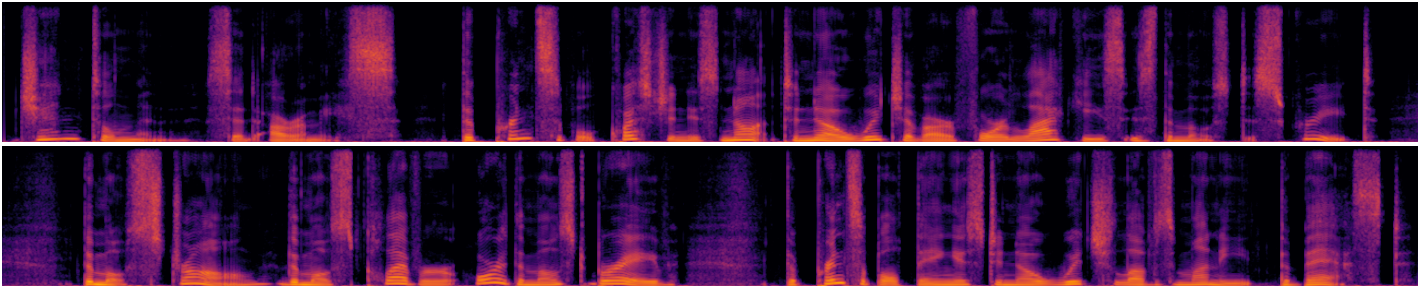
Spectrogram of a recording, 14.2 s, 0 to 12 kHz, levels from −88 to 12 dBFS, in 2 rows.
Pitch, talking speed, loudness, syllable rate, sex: 190 Hz, 170 wpm, -21 LUFS, 4.5 syllables/s, female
